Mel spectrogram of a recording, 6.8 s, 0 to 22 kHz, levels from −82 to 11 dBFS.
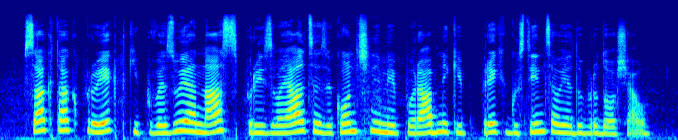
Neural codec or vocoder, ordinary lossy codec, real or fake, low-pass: none; none; real; 14.4 kHz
